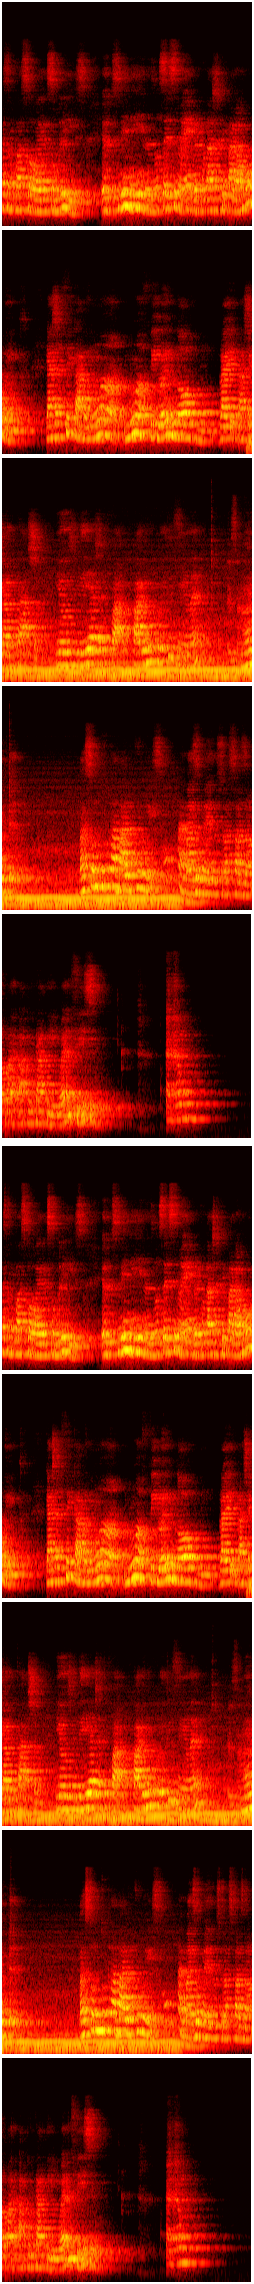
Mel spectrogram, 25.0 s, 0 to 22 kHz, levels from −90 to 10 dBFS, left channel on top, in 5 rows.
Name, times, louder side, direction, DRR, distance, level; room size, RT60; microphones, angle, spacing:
voice 1, 0.0-1.6 2.0-5.3 5.9-10.8 11.1-14.0 14.8-15.0 16.5-21.9, right 2 dB, 25° right, -5 dB, 1.6 m, -25 dB
sound 1, 9.9-18.6, left 1 dB, 80° left, 4.5 m, -28 dB
voice 2, 14.5-15.2 22.7-22.8 23.3-23.7, right 1 dB, 60° left, -2 dB, 4.0 m, -35 dB
14.0 x 7.7 x 8.0 m, 1.5 s
head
